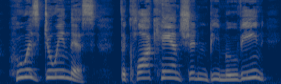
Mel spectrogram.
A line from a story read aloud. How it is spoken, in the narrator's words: he yelled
